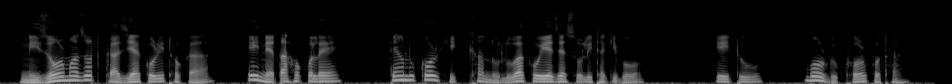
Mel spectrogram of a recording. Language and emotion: Assamese, sad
